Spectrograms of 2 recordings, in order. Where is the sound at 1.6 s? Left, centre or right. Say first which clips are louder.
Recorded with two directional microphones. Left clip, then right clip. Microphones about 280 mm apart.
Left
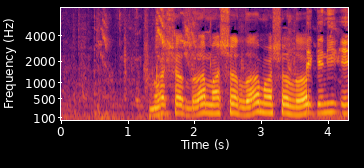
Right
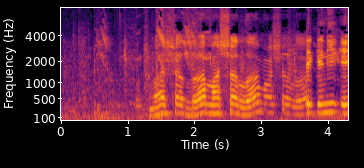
Left 4 dB; centre.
